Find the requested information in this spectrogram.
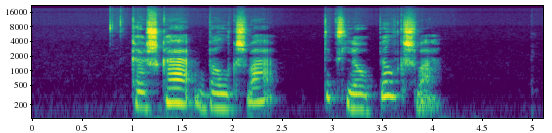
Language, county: Lithuanian, Tauragė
